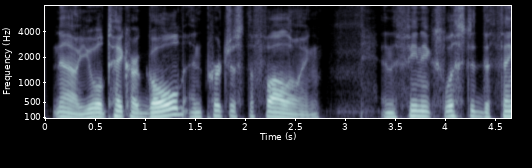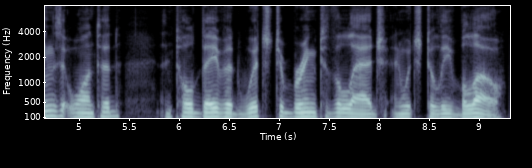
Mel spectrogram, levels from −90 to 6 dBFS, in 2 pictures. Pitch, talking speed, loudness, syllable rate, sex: 110 Hz, 205 wpm, -18 LUFS, 5.3 syllables/s, male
